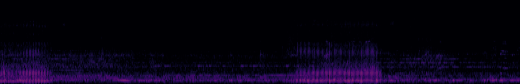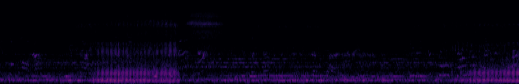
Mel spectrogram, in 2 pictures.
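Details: English Bulldog snoozing: loud, rattling snores about ten a minute over quiet background music, snoring heavily enough that the owner wonders if it needs a sleep apnea mask.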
